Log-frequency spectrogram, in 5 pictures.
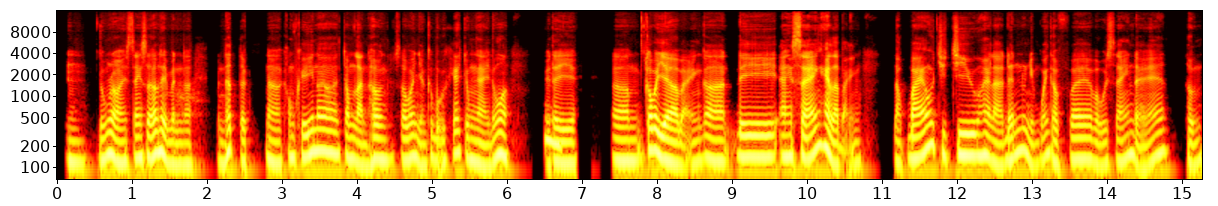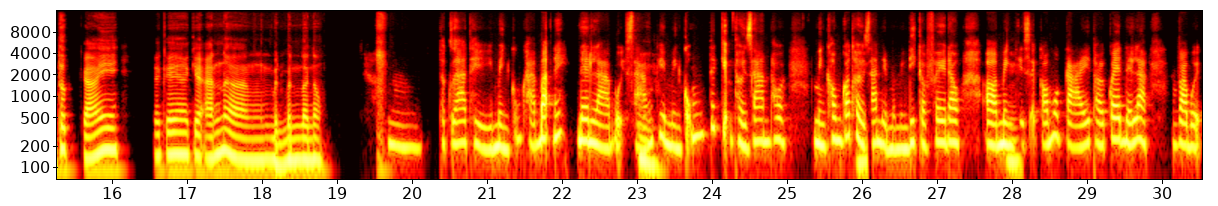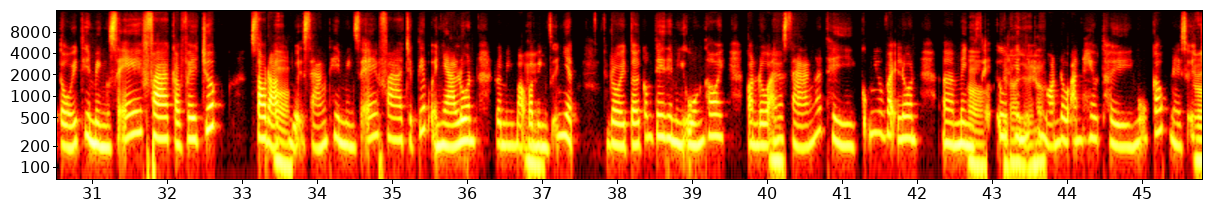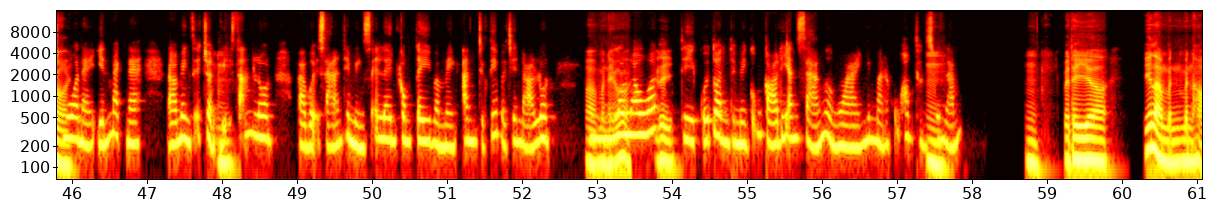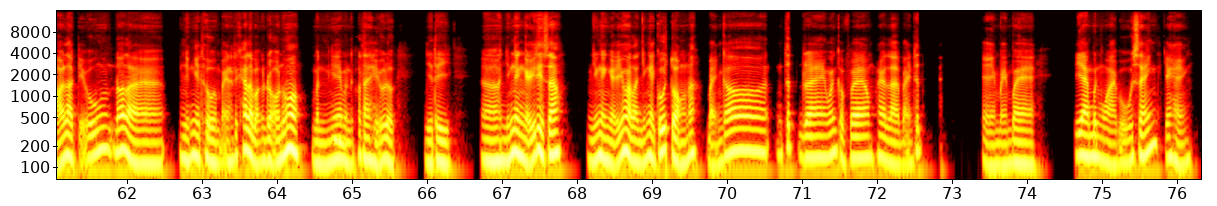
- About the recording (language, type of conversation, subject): Vietnamese, podcast, Bạn có những thói quen buổi sáng nào?
- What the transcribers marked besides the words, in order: tapping; dog barking; in English: "chill chill"; other background noise; sniff; in English: "healthy"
